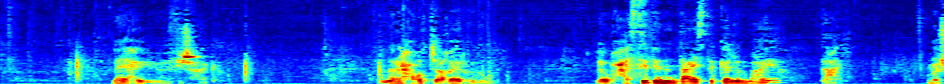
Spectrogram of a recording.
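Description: A woman speaks calmly and firmly.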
